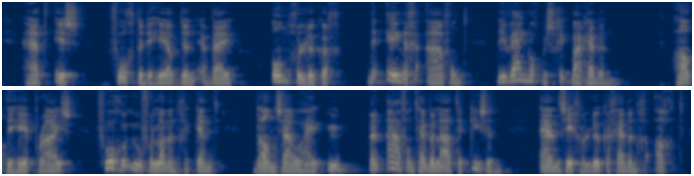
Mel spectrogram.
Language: Dutch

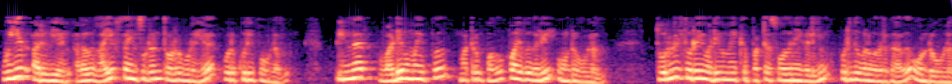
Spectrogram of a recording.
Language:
Tamil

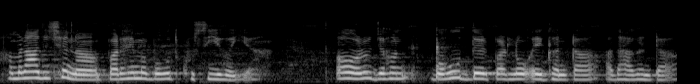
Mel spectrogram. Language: Maithili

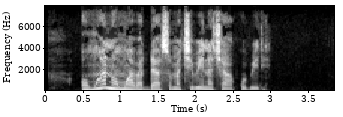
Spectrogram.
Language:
Ganda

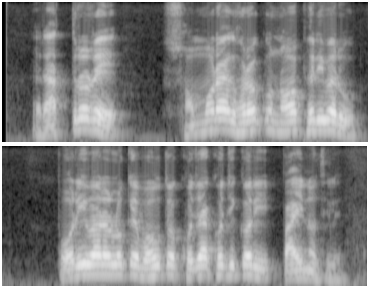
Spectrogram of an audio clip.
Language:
Odia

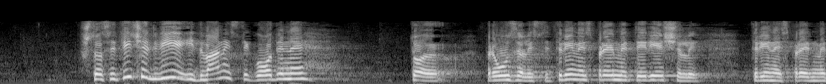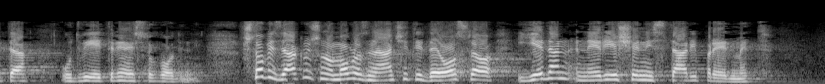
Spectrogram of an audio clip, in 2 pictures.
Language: Croatian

